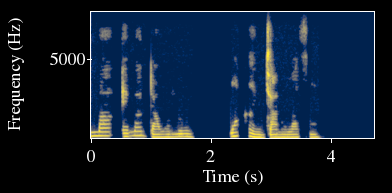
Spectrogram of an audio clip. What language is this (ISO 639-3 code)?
yor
